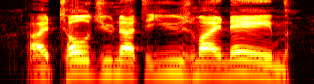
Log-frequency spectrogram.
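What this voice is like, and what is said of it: Slightly synthesized character voice. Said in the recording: “You hear from the background in a slightly synthesized voice.”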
